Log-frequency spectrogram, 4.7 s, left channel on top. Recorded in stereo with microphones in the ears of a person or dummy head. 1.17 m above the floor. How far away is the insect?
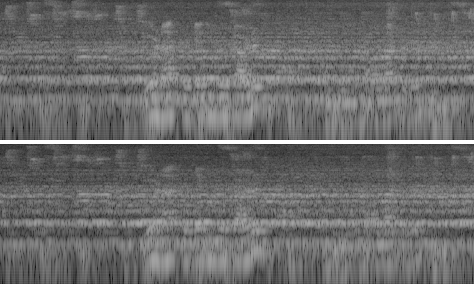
About 0.7 m.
